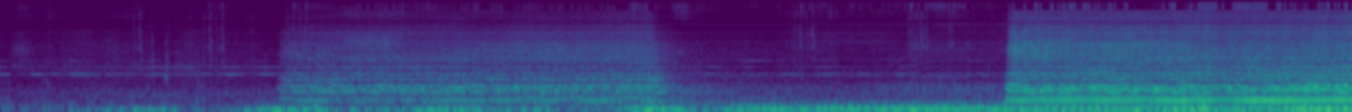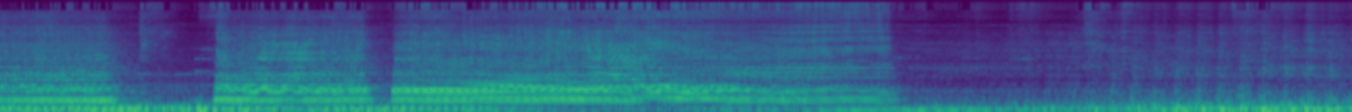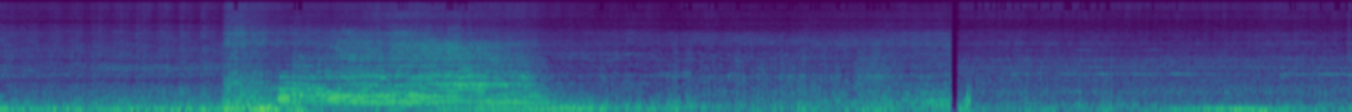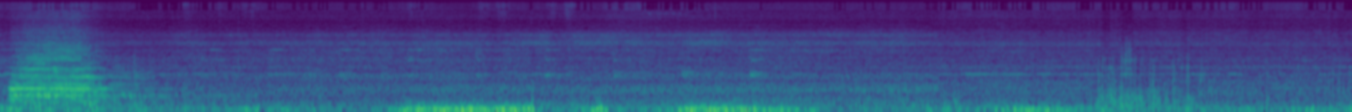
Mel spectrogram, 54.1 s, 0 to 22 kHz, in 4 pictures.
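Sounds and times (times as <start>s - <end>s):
train rumbling: 0.0s - 54.0s
train horn blasts: 2.8s - 7.0s, 10.0s - 15.0s, 15.6s - 22.7s, 29.3s - 33.1s, 40.5s - 42.7s.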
